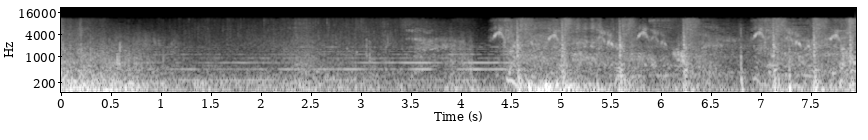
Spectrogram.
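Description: A Confringo fire spell explodes in Hogwarts Legacy, a deep booming blast about midway that follows a quieter stretch with a sustained tone, then rumbles and crackles with scattered bursts.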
